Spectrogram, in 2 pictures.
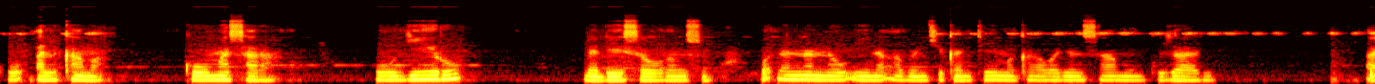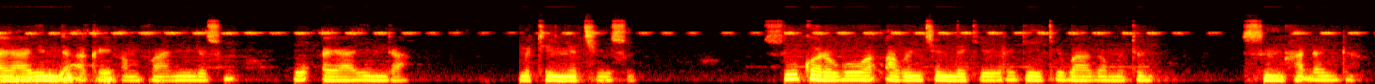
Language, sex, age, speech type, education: Hausa, male, 30-45, spontaneous, secondary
